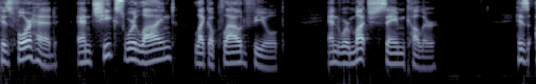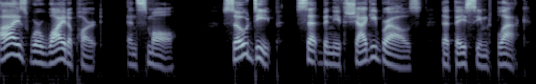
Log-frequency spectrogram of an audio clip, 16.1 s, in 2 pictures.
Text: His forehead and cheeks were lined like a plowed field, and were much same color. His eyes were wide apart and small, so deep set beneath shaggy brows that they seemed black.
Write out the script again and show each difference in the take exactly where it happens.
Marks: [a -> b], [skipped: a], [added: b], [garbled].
His forehead and cheeks were lined like a plowed field, and were much same color. His eyes were wide apart and small, so deep set beneath shaggy brows that they seemed black.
